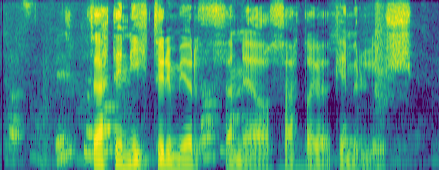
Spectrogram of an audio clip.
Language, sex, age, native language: Icelandic, male, 18-19, Icelandic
